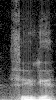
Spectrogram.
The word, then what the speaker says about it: fugu: Fuge it's pronounced Fugu.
